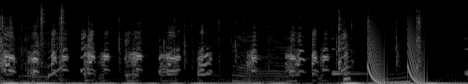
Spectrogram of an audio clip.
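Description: A video-game goose honks repeatedly, loud close nasal calls in rapid succession, ending with a couple of sharp swooping squawks before a brief quiet tail.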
